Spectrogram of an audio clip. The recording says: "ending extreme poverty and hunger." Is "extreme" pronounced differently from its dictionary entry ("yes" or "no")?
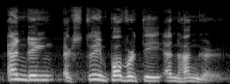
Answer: no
